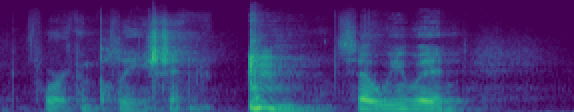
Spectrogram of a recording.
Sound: clears throat

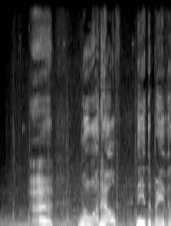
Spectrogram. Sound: body thuds; groans

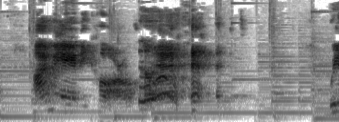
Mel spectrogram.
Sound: gasps

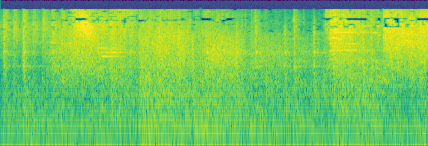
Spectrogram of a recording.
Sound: explosion

